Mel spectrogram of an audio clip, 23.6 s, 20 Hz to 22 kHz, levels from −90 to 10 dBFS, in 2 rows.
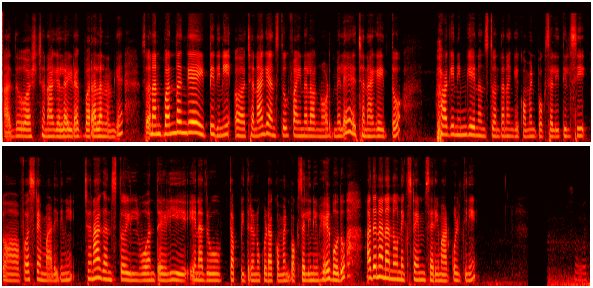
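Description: A loud, harsh rasp, pushed off to one side and cut with hard edges, snaps past at 0.00 s, the very opening of the audio. It is file tags played as audio: a block of tag text was read as samples and reproduced as raw static.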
